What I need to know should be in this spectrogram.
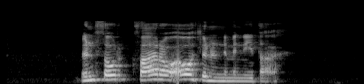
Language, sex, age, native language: Icelandic, male, 20-29, Icelandic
